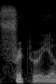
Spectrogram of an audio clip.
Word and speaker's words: frippery: When I say fippery, I meant frippery, obviously. – Obviously. – Silent R.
